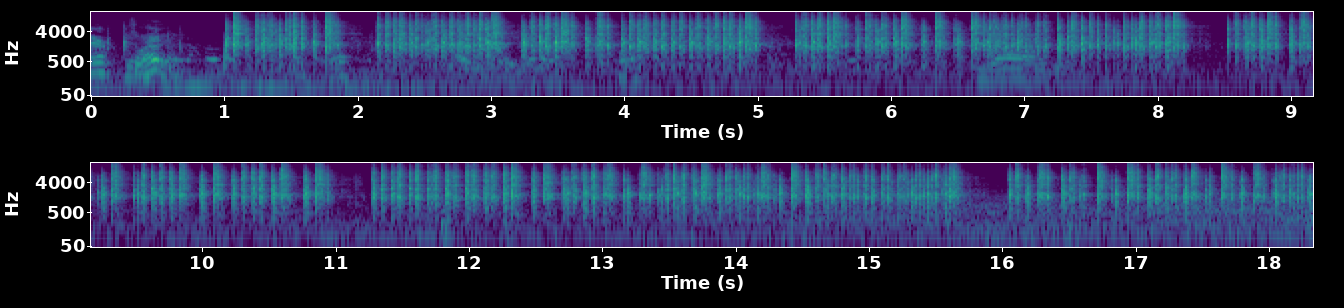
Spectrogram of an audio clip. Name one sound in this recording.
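A shaker rattles in fast, steady rhythms.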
